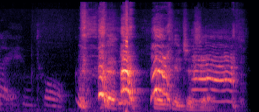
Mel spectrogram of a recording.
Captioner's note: laughs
